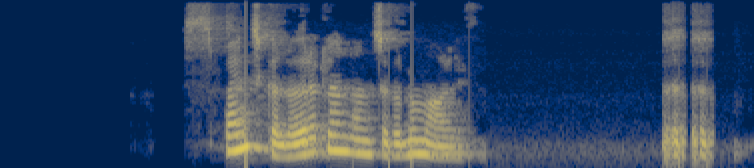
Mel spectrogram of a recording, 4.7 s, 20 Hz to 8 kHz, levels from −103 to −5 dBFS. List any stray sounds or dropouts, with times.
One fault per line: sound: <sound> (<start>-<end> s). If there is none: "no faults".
sound: laugh (4.1-4.5 s)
